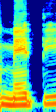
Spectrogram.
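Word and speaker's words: Meitei: है वह कम्युनिटी है मैं ताई बेसिकली हिंदू है आ कोई इसे मेथी भी बोलना है कोई मे ताई बोल रहा है लेकिन शायद इसका सही प्रोनाउंस अगर करें तो यह महत ही है तो 58% जो पापुलेशन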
